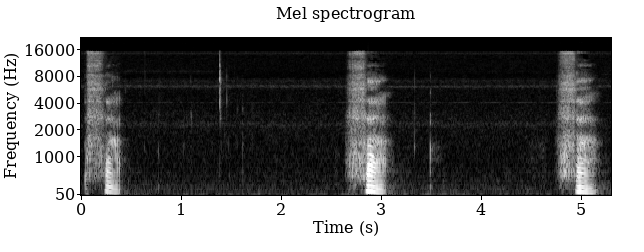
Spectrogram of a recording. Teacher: dengan ujung lidah menempel pada ujung gigi bagian atas tanpa memainkan atau mengkerungkan bibir bagian bawah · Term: huruf sa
